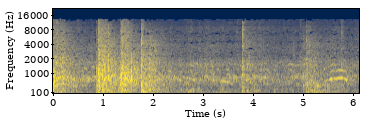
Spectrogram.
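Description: Tear gas launchers bang sharply several times.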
